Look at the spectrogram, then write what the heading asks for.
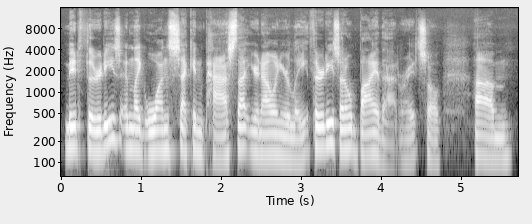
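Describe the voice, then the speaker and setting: A man's voice: mid-range voice, moderate pace. A man in his thirties hosting a casual livestream from a home studio, chatting at length, laughing often and reading chat messages aloud. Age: 30s. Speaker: livestream host. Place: home studio room with couch and neon lights. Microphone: desk microphone in front.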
